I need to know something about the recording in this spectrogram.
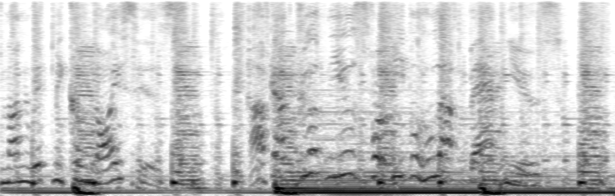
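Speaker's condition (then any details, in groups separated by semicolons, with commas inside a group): No condition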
